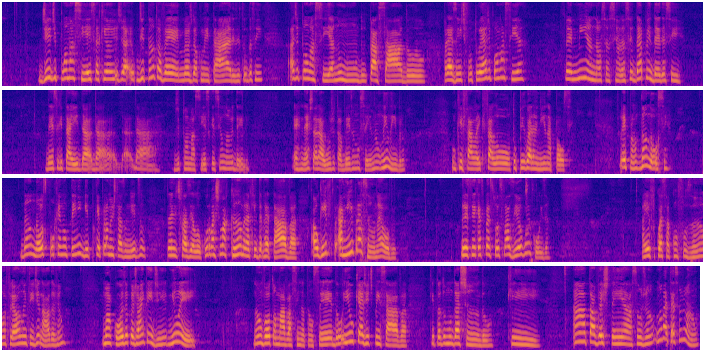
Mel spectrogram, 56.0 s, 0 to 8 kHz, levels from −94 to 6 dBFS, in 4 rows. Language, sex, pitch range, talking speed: Portuguese, female, 200-265 Hz, 160 wpm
